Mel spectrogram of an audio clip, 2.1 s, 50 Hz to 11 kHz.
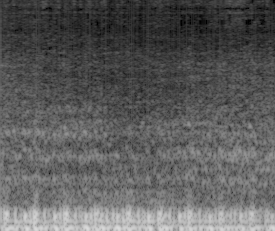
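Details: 2003 Honda VFR800 (5th gen) V4 with a Two Brothers exhaust warming at idle after 8 years of storage, about 98° and rising, water in the cooling system: steady, even deep burble with no knocks or misses; runs smoothly.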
